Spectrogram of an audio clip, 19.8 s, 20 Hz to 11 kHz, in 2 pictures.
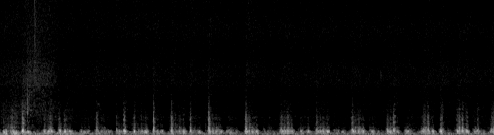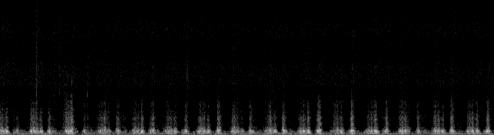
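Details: Heart auscultation stress test at position P while lying, sitting, standing, then lying again (72 bpm supine, 84 sitting, 108 standing, 72 supine): mid-systolic clicks with a split S2.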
